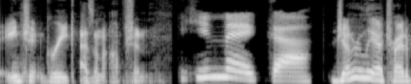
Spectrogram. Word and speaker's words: γυναίκα: Γυναίκα. Generally, I try to pronounce foreign root words in this segment the way I've heard them used amongst scientists speaking American English.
